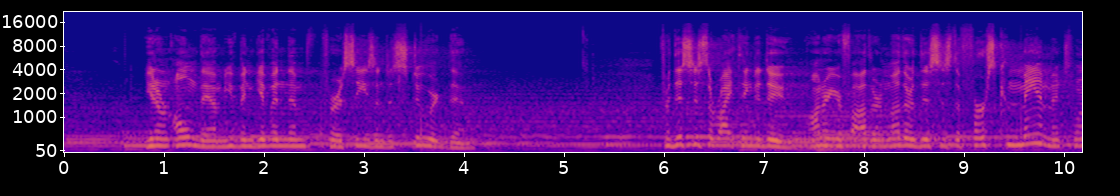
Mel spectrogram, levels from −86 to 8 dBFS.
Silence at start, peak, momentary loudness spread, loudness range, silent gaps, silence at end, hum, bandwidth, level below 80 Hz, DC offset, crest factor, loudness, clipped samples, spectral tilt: 0 s; -14 dBFS; 18 LU; 5 LU; none; 0 s; none; 15.5 kHz; -70 dBFS; under 0.1%; 20 dB; -32 LUFS; under 0.1%; -3.5 dB/octave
